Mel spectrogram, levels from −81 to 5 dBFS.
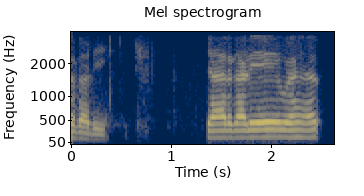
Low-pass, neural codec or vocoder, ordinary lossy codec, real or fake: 3.6 kHz; none; none; real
